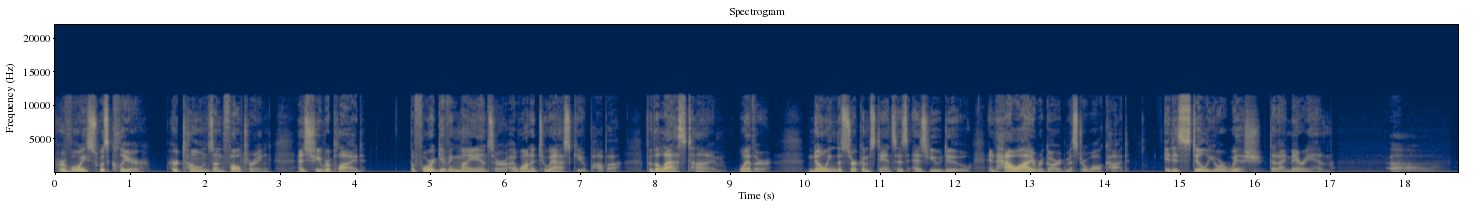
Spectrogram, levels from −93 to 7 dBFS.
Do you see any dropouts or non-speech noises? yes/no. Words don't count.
yes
